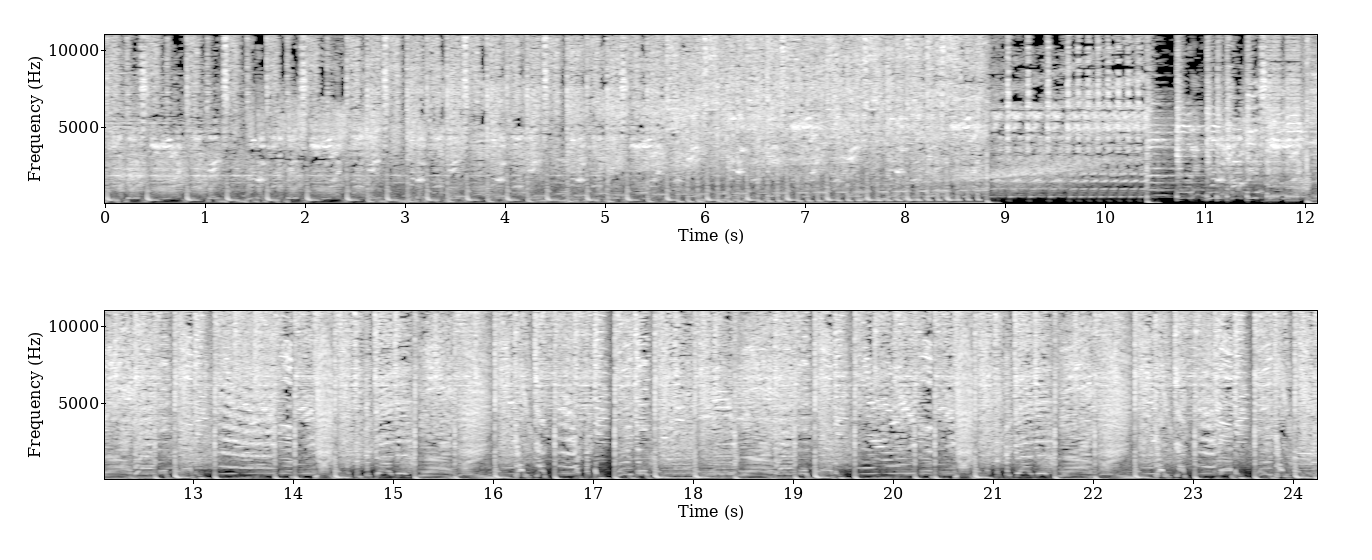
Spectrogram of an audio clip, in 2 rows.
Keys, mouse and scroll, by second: 1.9 ctrl+Num_Lock, 3.5 s, 10.3 s, 12.3 click.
